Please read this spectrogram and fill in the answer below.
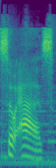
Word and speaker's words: psoas: One of the most significant things about the psoas, pronounced psoas, or hip flexors muscle is that it connects the legs to the spine.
